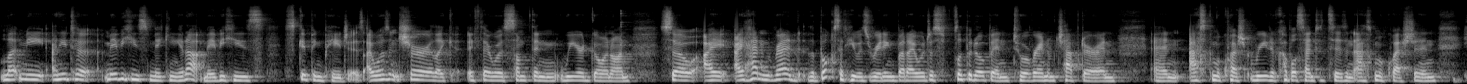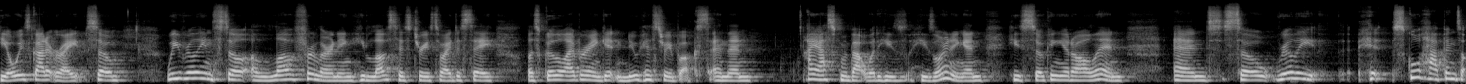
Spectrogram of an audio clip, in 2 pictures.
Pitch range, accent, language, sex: 185-215 Hz, American, English, female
